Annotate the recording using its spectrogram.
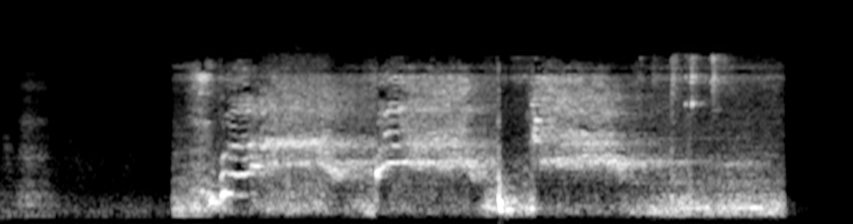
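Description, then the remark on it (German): A person screams loudly and continuously for about five seconds, a harsh, strained cry with shifting pitch and breaks, rising out of near silence and cutting off abruptly. “Ich habe beim ersten Mal so gelacht, weil ich gedacht habe, ja klar, geschrien.”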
